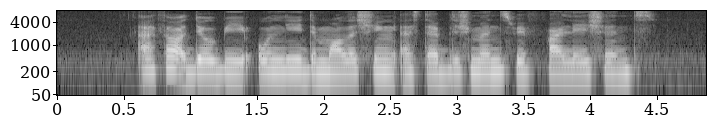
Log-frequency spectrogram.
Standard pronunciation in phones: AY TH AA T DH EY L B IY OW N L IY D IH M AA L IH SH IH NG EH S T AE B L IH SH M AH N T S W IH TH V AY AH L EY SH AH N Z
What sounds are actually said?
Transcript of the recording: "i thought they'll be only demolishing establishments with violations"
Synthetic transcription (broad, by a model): AY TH AA T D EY W B IY OW N L IY D IH M AA L IH SH IH NG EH S T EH B L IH SH M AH N T S W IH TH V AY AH L EY SH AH N S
